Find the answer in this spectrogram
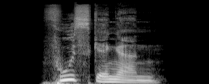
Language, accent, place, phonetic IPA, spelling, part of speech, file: German, Germany, Berlin, [ˈfuːsˌɡɛŋɐn], Fußgängern, noun, De-Fußgängern.ogg
- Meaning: dative plural of Fußgänger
